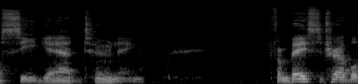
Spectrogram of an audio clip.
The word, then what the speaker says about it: CGAD: sea bass tunings plus C GAD rhymes with egads which is probably what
